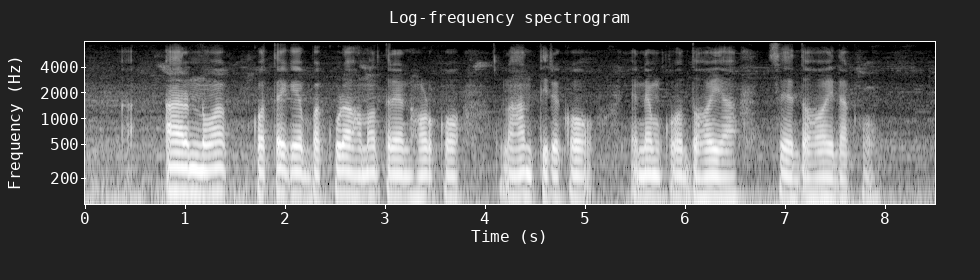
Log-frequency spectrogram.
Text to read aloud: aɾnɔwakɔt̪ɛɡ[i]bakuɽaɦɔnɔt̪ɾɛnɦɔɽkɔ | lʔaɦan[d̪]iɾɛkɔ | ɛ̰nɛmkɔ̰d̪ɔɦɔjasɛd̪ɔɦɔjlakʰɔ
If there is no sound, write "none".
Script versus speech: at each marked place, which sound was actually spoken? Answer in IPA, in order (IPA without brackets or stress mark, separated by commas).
ɛ, t̪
